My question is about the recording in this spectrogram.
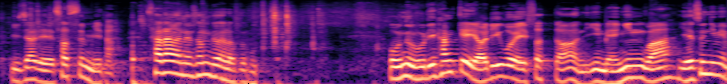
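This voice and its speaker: A man with a high voice delivers a sermon to his congregation at an evening church service. He preaches as a storyteller, speaking straight to the listeners and putting rhetorical questions to them. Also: a little mellow. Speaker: junior pastor.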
